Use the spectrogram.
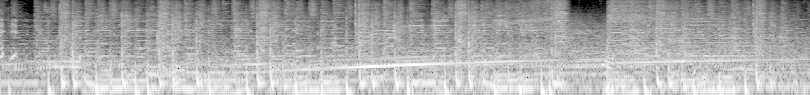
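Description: A car driven fast on tiny winding roads, its engine droning steadily and rising in pitch under constant road noise, with talk in the cabin over it.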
